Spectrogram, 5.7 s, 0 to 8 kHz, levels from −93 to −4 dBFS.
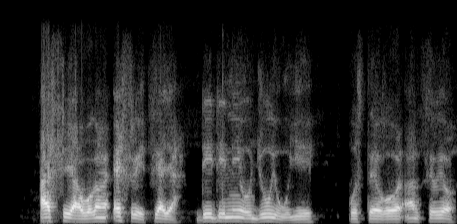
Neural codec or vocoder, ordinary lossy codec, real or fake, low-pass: none; none; real; 7.2 kHz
